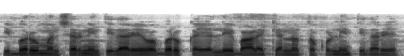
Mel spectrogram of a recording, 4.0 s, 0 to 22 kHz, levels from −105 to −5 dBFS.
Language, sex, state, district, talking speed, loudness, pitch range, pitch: Kannada, male, Karnataka, Bidar, 120 wpm, -16 LUFS, 95-100 Hz, 100 Hz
